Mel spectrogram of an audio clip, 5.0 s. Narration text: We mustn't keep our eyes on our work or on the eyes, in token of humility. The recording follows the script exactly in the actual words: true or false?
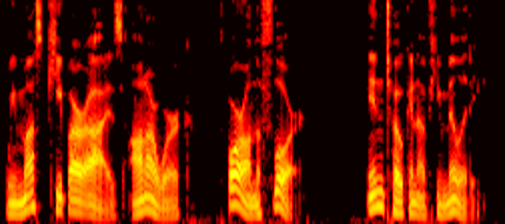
false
